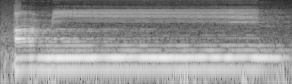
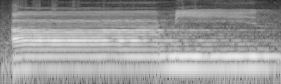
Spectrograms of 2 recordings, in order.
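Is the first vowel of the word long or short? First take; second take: short; long. First: The first vowel is kept short. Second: The first vowel is held long. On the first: "tanpa memanjangkan hamzanya" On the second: "tapi a-nya yang panjang"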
